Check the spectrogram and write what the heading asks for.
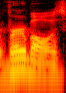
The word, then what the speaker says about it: VRBO: like your VRBOs or verbos, right? That's how that's technically how they say it, right?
